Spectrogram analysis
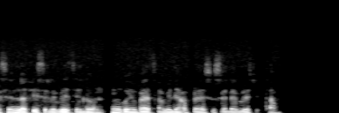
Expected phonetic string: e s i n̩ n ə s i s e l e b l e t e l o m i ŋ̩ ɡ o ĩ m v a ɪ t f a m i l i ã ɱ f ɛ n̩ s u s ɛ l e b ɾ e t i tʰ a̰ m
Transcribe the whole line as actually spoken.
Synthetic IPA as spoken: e s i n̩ n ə f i s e l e b ɾ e t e l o n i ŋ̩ ɡ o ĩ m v a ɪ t f a m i l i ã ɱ f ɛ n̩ s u s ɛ l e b ɾ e t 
